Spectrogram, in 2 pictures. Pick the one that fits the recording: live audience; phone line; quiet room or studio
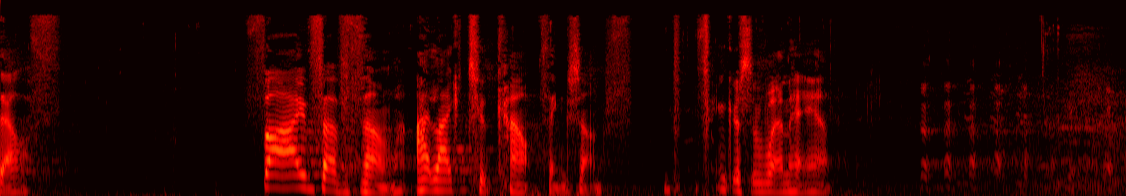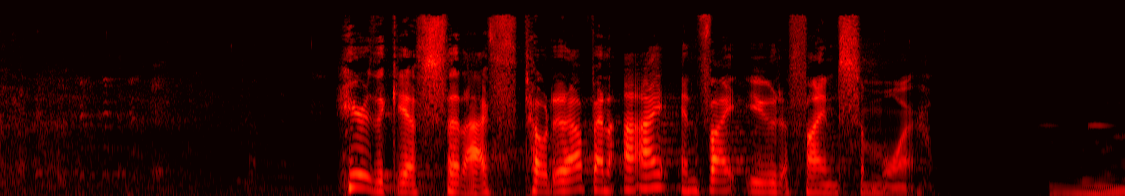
live audience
